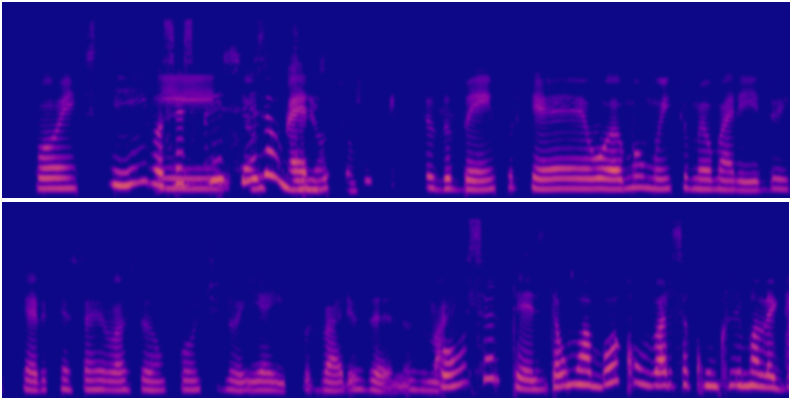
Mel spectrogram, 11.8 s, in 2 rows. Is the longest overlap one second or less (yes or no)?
no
